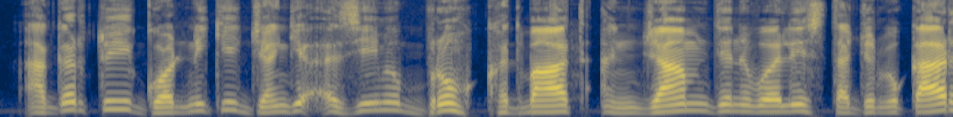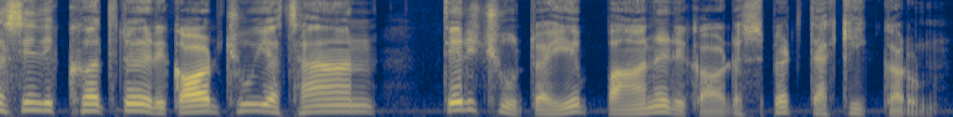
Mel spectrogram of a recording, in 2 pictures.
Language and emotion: Kashmiri, neutral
